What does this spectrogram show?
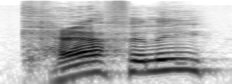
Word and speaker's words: Caerphilly: There was no point accepting random clients from, Jesus Christ, Carefully? Is there really a town called Carefully? I mean, it's spelled Caerphilly.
